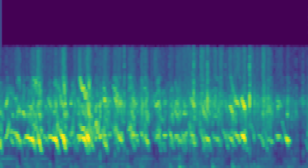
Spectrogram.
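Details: Baby chicks hatched from an incubator, day four, Sultan, Golden Sebright, Cochin and booted types, peep loudly in quick bursts of piercing, falling notes, several birds calling over one another.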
